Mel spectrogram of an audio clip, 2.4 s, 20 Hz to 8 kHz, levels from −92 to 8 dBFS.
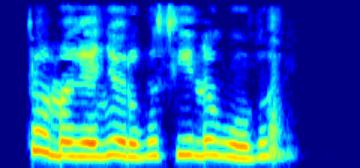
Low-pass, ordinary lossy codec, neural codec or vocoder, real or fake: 7.2 kHz; MP3, 32 kbps; codec, 24 kHz, 6 kbps, HILCodec; fake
